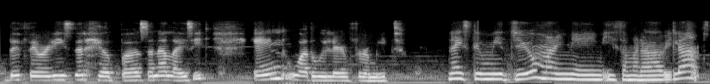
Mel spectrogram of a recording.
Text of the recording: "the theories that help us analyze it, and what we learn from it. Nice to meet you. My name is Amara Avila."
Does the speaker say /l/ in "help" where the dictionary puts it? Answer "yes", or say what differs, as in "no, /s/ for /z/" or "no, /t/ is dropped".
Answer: yes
